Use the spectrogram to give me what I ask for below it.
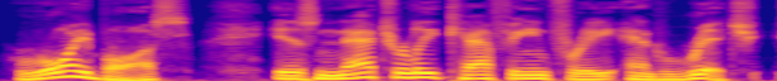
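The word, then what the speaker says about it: rooibos: Roy Boss, pronounced Roy Boss, is naturally caffeine-free and rich in minerals that seniors need, including calcium, iron, and zinc.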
